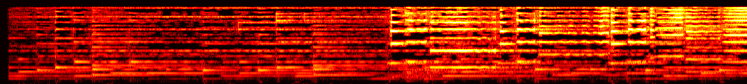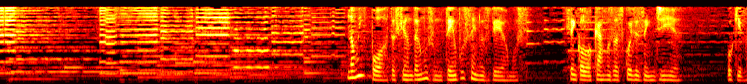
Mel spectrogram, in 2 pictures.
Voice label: Aniversário Prima Feminino; Aniversários; Aniv Familiar

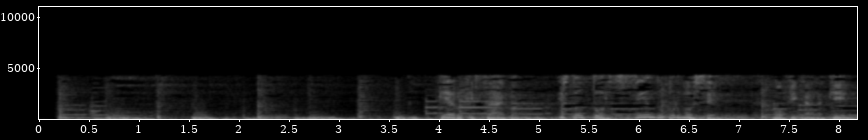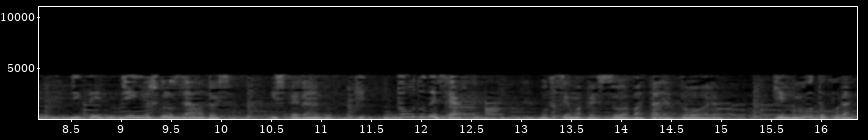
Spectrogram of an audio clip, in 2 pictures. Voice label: OTIMISMO P HOMEM M, Telemensagens; masc

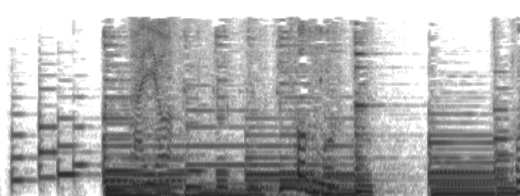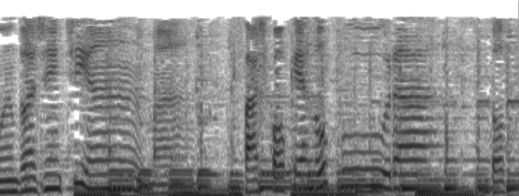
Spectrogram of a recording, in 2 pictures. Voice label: GERAL M

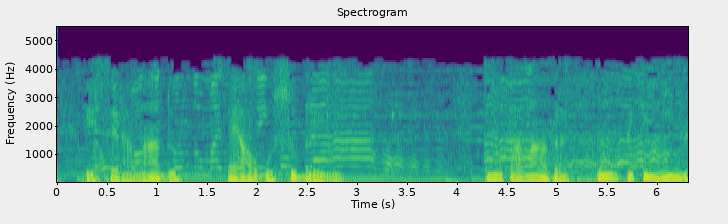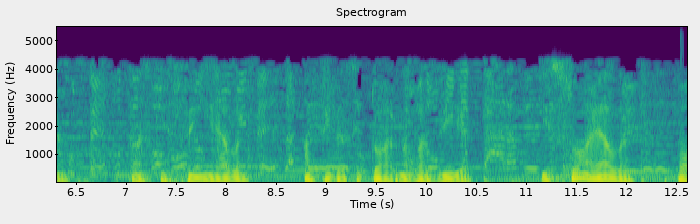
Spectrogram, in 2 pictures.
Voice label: AMOR M; Telemensagens

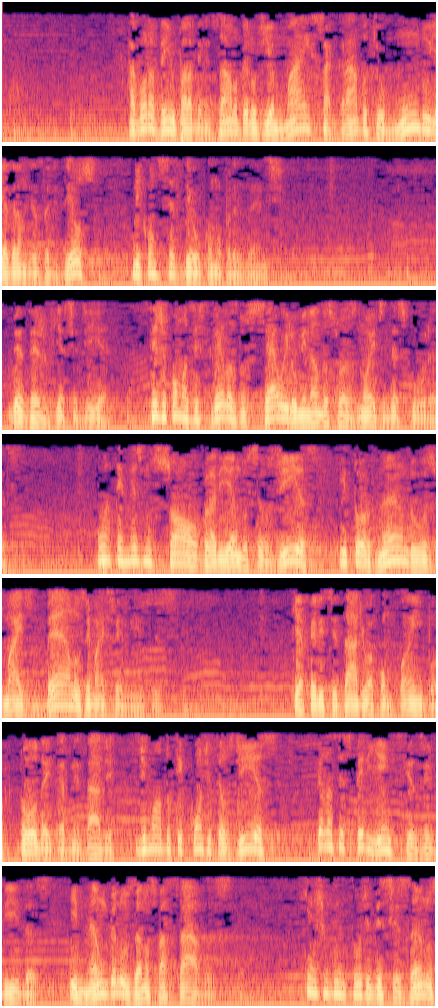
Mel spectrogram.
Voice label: aniversário atrazado, Telemensagens, masc; Aniversários; Aniversários diversos

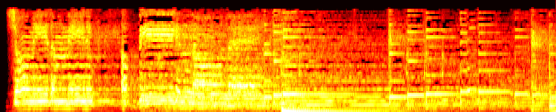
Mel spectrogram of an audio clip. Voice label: SINTO SUA FALTA (INFANTIL) F; Telemensagens 2017

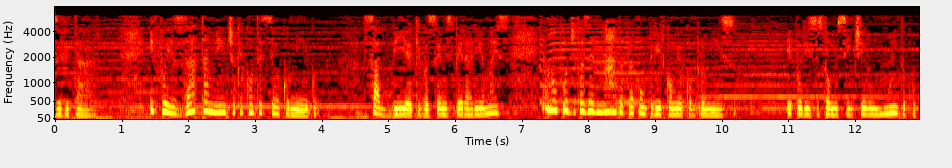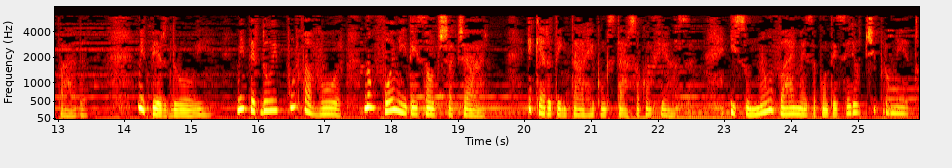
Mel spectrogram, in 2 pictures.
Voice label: DESCULPAS POR NÃO TER ÍDO F, Telemensagens, fem; Telemensagens 2017

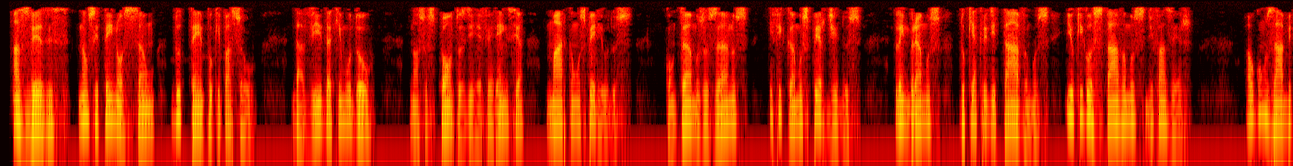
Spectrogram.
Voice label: Mensagem para Amigo Masculino

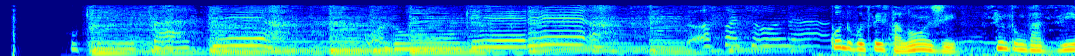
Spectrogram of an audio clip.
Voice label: ROMANTICO DISTANTE F; Telemensagens; Românticas

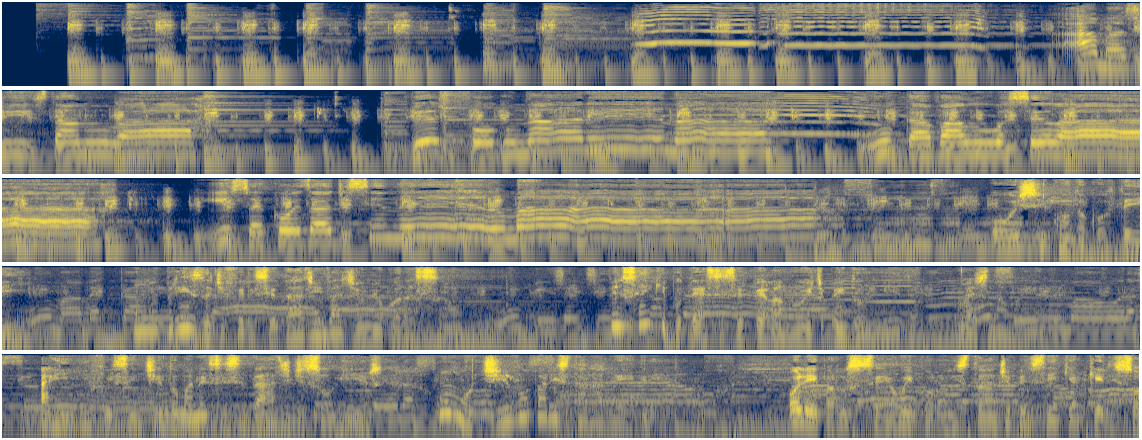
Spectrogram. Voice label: CONTE COM MINHA AMIZADE (F)

